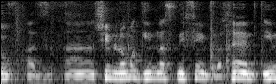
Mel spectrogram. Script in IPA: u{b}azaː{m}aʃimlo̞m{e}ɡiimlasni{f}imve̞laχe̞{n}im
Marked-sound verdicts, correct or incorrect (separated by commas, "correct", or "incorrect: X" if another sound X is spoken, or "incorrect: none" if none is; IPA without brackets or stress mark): incorrect: v, incorrect: n, incorrect: a, correct, correct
